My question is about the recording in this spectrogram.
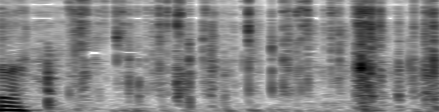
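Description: Foil wrapper of a hockey card pack crinkling and tearing as it is ripped open by hand, with a louder rip near the end.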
